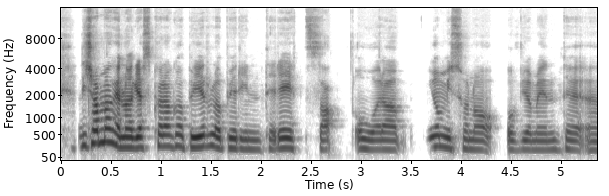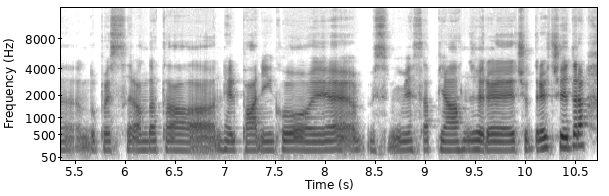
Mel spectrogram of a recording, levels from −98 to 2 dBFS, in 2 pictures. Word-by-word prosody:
Diciamo 300 +7 +5
che 230 - +7
non 220 - +7
riescono 220 +3 +4
a 240 - -2
coprirlo 230 -1 +4
per 205 -1 0
interezza. 190 0 -3
Ora, 185 -2 -2 0.2
io 230 +2 -1
mi 220 -3 +1
sono 190 -3 -5
ovviamente, 175 0 -5
ehm, 170 0 -9
dopo 175 - -8
essere 175 - -5
andata 175 -1 -2
nel 170 -1 -4
panico, 170 +1 -2
ehm, 170 +1 0
mi 175 - -12
s - - -8
mi - - -7
messa 180 +1 -5
a - - -21
piangere, 170 -1 +1
eccetera, 185 +3 +1
eccetera, 225 +3 +5
180 Hz, 155 wpm, -26 LUFS, 175-215 Hz, 0.2 s, che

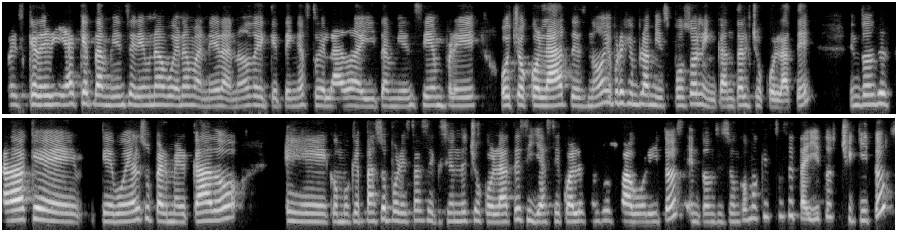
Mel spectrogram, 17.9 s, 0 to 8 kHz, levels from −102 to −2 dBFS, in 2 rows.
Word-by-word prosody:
pues 250 -1 -8
creería 255 +1 +3
que 290 0 +4
también 245 -2 +1
sería 240 -3 -1
una 250 0 +1
buena 245 0 -1
manera, 215 -3 -2
¿no? 210 +4 -4
De 240 -2 -2
que 210 - -6
tengas 220 +5 -5
tu 230 - -8
helado 215 0 +1
ahí 205 -1 -2
también 210 +1 -6
siempre, 235 0 -2 0.2
o 235 - +2
chocolates, 235 -1 +4
¿no? 245 +6 -1
Yo, 310 - -2
por 300 - -2
ejemplo, 275 -2 0
a 255 - +2
mi 240 - -3
esposo 235 +4 -2
le 265 - 0
encanta 210 +2 -2
el 235 - -6
chocolate, 195 -5 -2 0.4
entonces, 260 +3 0
cada 265 +3 +9
que 240 -7 +4 0.2
que 230 -1 -2
voy 230 +1 0
al 270 +4 +2
supermercado, 245 +2 +3 0.5
eh, 230 -3 -2
como 220 -1 -6
que 230 0 -5
paso 240 +5 0
por 250 -2 -3
esta 245 +3 -6
sección 235 -2 -9
de 240 - -5
chocolates 235 +2 -1
y 265 - -4
ya 225 0 0
sé 230 0 -10
cuáles 230 +1 +1
son 235 +1 -16
sus 260 -3 -10
favoritos, 225 +5 +2
entonces, 220 -2 -7
son 225 0 -10
como 315 +2 -6
que 360 - -9
estos 365 +1 -13
detallitos 350 -3 -2
chiquitos, 260 -4 -1
235 Hz, 200 wpm, -25 LUFS, 225-260 Hz, 0.5 s, cada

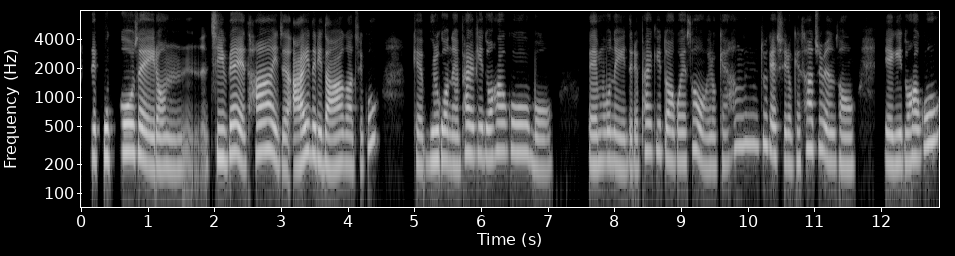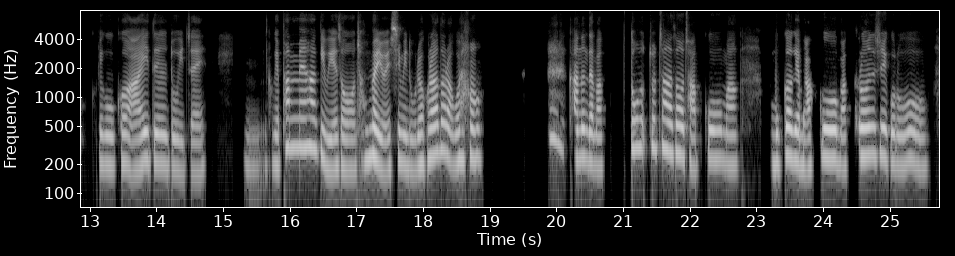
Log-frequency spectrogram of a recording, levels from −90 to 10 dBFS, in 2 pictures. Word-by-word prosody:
이제 235 - 0
곳곳에 240 -2 +4
이런 190 -1 -3 0.3
집에 235 0 +2
다 270 +4 +4
이제 195 -5 -1
아이들이 220 +3 +4
나와 195 +1 +3
가지고 200 - -5 0.5
이렇게 205 -3 -5
물건을 215 -2 +1
팔기도 245 0 0
하고 265 -1 -1
뭐 185 -2 -5 0.6
레모네이드를 200 -2 -3
팔기도 265 +1 -4
하고 215 0 -2
해서 220 -2 -3
이렇게 195 +2 -8
한두 315 +6 -6
개씩 250 -3 -3
이렇게 210 0 -4
사주면서 215 -9 -3 0.5
얘기도 205 +2 -1
하고 320 - 0
그리고 200 -2 -3
그 205 - -3
아이들도 195 0 +1
이제 170 0 -7 0.6
음 185 0 -14
그게 200 -1 -4
판매하기 295 -2 +2
위해서 180 0 -1
정말 225 +1 +4
열심히 195 +4 -1
노력을 195 +4 -1
하더라고요. 240 -5 +3 1.6
가는데 230 -2 +2
막 190 -1 -2 0.4
또 290 0 0
쫓아와서 280 -4 +3
잡고 225 +2 -2
막 200 -1 -3 0.5
못 200 -1 -3
가게 230 -2 +5
막고 225 +5 +3
막 190 -2 -3
그런 240 +1 +4
식으로 210 -4 -1
215 Hz, 280 characters per minute, -20 LUFS, 195-250 Hz, 1.6 s, 가게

